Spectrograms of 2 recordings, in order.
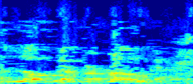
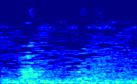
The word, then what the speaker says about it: Loughborough: The American tourist said, gee, I gotta get to Loga Baroga. Now clearly the poor tourist was going to struggle, and he had not worked out that the local pronunciation was Loughborough.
